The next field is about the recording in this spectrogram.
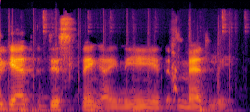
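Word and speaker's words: Medli: How how is her name pronounced? Medley or Meduli. I have I have been calling her Medi but uh I don't know if it is Meduli or Medley Medley or Medi. What are what is the standard pro procedure here? The standard procedure you give me medlay. Oh, way different that what I've been pronouncing her name actually.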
